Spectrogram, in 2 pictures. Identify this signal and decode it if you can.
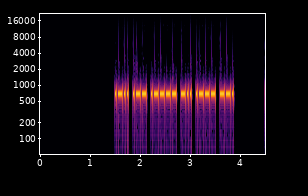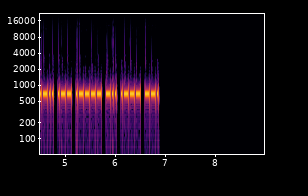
Morse code, heard as a keyed tone, about 37 wpm, 700 Hz. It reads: LW1DJG LW1DJG
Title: DXCC-100 Call Signs - 6 Characters - Repeated 2x - 40wpm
